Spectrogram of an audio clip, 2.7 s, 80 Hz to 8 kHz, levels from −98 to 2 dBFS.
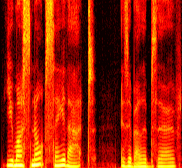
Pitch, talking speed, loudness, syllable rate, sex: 195 Hz, 155 wpm, -16 LUFS, 4.8 syllables/s, female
